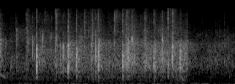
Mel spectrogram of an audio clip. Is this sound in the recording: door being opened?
no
